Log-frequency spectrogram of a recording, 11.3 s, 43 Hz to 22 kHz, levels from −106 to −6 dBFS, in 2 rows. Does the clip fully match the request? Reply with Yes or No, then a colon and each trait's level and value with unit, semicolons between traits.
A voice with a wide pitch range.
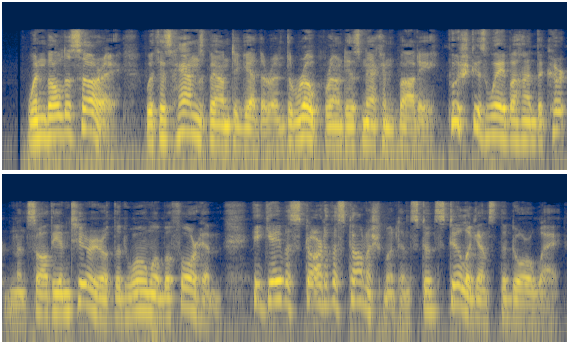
Yes: wide, 8.2 semitones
